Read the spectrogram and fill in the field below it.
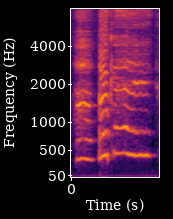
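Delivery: gasp, then very high squealed reply; breathless mock fangirl squeal; starstruck fangirl. Fan accepting a star's favor, giddy squeal. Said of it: "I'm acting, like, so stupid".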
